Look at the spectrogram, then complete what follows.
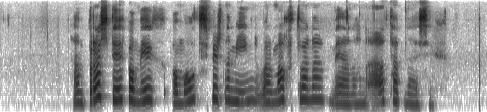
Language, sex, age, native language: Icelandic, female, 50-59, Icelandic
